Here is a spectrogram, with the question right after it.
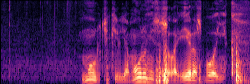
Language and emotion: Russian, neutral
